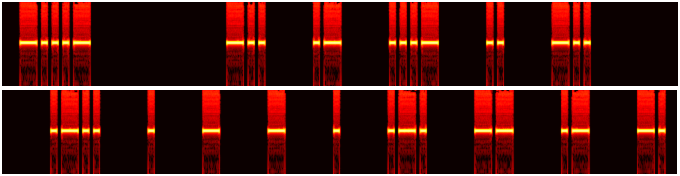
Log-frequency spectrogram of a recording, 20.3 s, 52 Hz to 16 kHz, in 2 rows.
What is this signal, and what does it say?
Morse code, heard as a keyed tone, about 15 wpm, spaced as for 8 wpm, 1000 Hz. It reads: <BT> DAVID LETTERMAN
